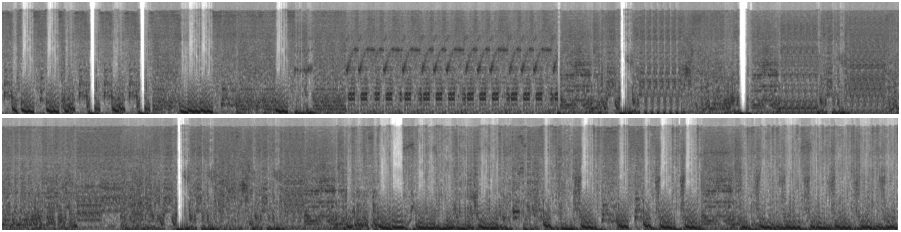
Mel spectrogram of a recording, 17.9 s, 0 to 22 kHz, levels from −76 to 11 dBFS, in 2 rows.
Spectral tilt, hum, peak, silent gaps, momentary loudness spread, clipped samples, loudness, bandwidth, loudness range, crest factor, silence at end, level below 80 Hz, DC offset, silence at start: -3 dB/octave; none; 0 dBFS; none; 2 LU; 20%; -2 LUFS; over 20 kHz; 1 LU; 2 dB; 0 s; -10 dBFS; under 0.1%; 0 s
